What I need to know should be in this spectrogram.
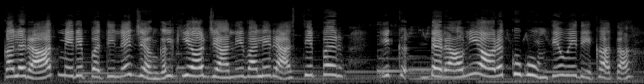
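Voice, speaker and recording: Naive village girl for a cartoon female actor, anxious, piercingly high pitch over clear music. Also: a little slow, pushed and bright, heavily acted. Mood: fearful. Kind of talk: cartoon story dialogue.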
